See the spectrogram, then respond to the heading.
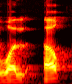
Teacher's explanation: کل وا مد اصلی ہے، لیدا دا الف مدہ ہے، والاق قاف کو موٹا ادا کریں گے اور ہلا کے پڑھیں گے، قلقلہ ہے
